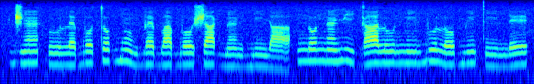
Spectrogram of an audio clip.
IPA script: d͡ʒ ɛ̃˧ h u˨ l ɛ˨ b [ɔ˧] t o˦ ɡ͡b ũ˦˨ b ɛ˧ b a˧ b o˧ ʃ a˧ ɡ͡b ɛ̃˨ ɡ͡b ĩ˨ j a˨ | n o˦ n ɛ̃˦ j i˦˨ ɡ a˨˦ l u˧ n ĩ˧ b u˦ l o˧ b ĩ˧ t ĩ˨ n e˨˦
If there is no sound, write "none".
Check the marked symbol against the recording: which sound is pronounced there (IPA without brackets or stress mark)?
o˧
